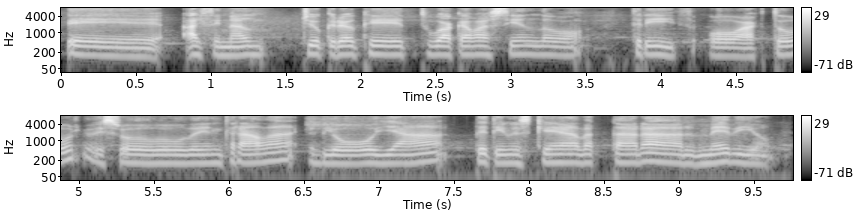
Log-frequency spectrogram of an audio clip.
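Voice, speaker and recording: A woman's voice: sits low, level tone, takes it slowly, hardly any pauses, darkish tone. A woman with an accent from Spain, talking casually and expressively as a podcast guest, explaining things through examples. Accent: Spanish from Spain. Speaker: voice actress guest.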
